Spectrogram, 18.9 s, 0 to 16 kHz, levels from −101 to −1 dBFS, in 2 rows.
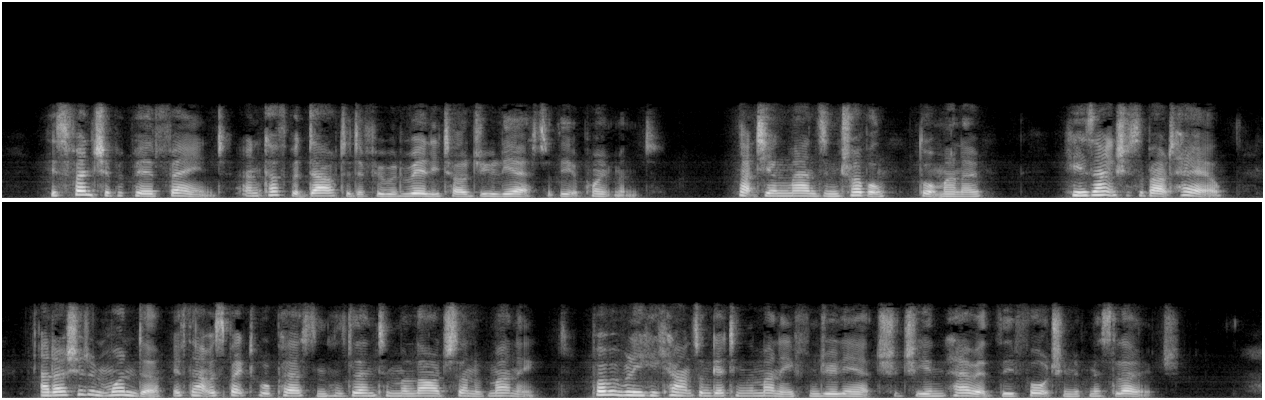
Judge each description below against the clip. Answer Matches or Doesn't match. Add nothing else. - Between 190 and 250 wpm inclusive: Matches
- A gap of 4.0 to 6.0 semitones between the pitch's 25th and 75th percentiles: Matches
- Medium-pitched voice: Doesn't match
